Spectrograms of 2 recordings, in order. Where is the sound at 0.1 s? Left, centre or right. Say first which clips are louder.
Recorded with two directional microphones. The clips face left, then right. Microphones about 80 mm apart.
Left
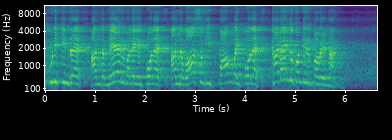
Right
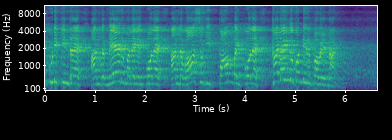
Left 4 dB; left.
